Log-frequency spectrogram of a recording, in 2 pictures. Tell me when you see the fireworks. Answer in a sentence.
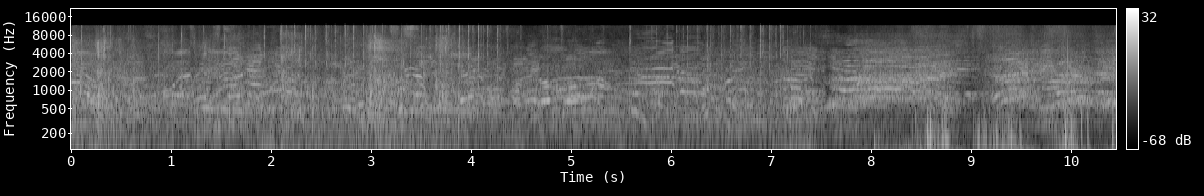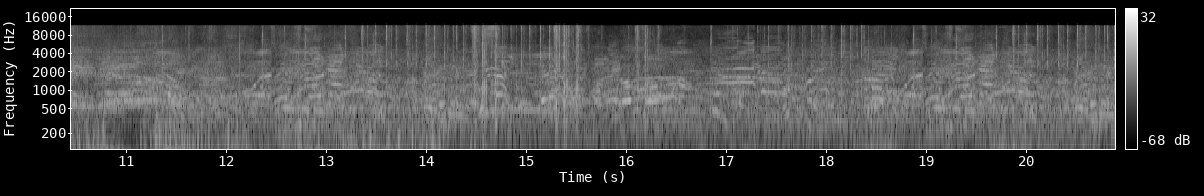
The fireworks can't be heard in this clip.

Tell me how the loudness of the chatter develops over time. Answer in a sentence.
The volume of the chatter stays about the same.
